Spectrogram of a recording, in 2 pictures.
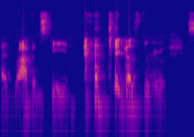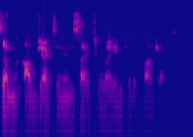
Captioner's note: laughs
